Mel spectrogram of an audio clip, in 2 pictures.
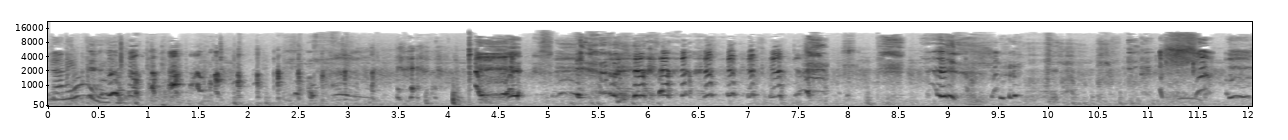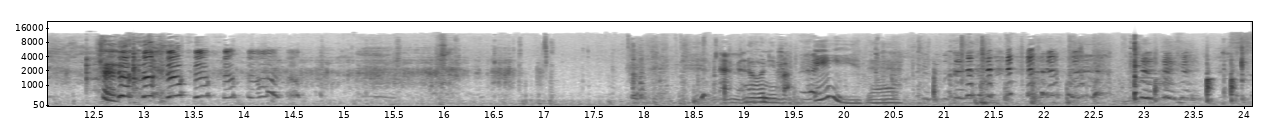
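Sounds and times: boys giggling: 0.4 - 14.9, 20.7 - 23.8.

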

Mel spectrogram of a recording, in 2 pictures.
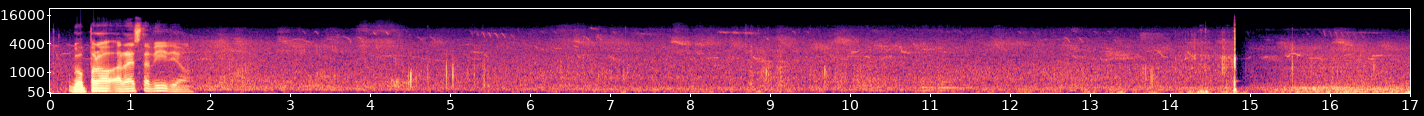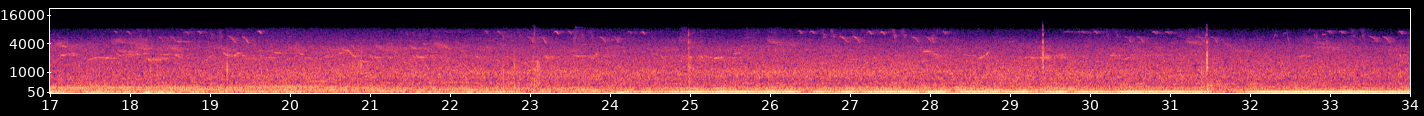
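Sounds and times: steady background hiss: 0.0 - 24.5
small birds chirping: 0.0 - 34.0.

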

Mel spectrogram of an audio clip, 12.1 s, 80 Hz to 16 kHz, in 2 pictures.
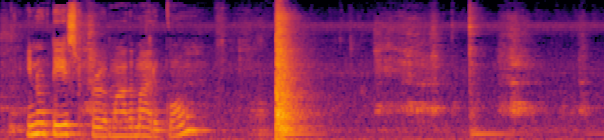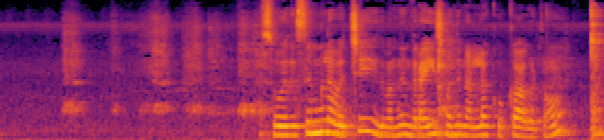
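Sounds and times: ladle scraping a steel pan: 0.0 - 1.2, 3.7 - 6.0, 6.6 - 9.4.

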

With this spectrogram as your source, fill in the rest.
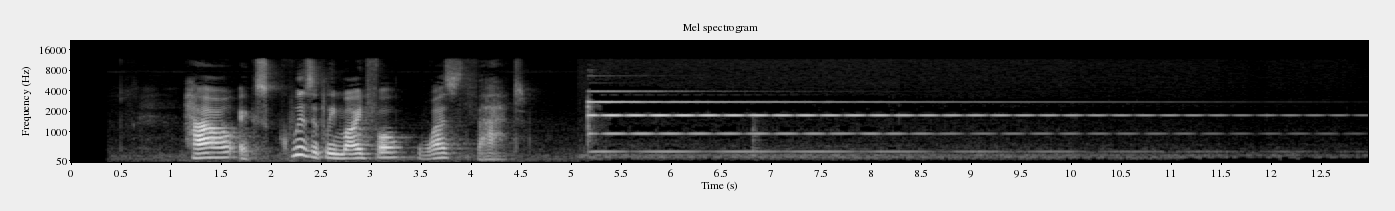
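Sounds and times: singing bowl ringing: 5.1 - 12.9.

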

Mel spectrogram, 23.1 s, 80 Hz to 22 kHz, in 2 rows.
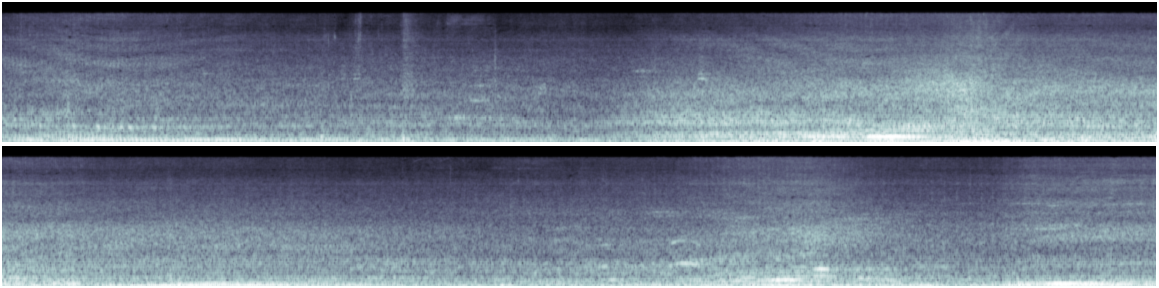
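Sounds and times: car engines at low revs: 18.6 - 23.0.

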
